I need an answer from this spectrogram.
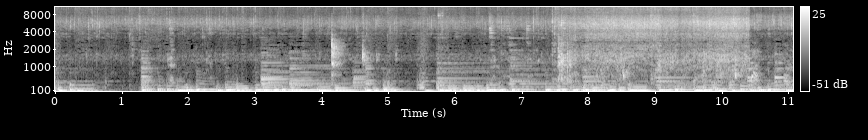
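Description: Sliced onions and chopped tomatoes sizzling in hot oil in a metal wok, stirred with a steel spatula. The sizzle grows louder a little past the middle.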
